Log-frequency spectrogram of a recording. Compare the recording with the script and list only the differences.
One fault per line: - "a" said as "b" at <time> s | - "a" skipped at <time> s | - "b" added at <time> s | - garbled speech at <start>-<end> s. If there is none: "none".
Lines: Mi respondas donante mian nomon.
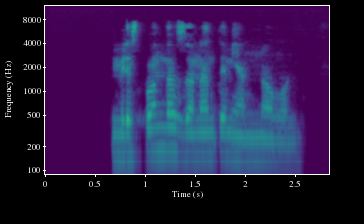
none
